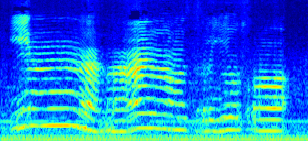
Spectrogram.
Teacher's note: Jadi yang pertama di sini juga ada 3, yaitu yang pertama guna karena nun bertanda tasydid dan cara membacanya dengan dengung serta ditahan 3 harokat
